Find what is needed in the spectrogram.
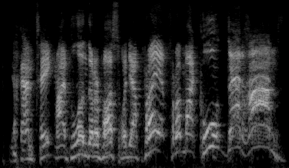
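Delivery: high, hollered, shouted fantasy dwarf voice. Showing off voices while discussing Army of Darkness: Warcraft 3 dwarf voice. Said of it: "in the dwarven voice from Warcraft 3".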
